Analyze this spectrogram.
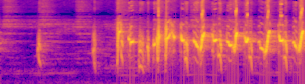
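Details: Yellow-vented bulbul in vigorous song, challenging an opponent. Two isolated notes come first, then a quick, steady run of slurred, liquid whistles, about six per second.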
